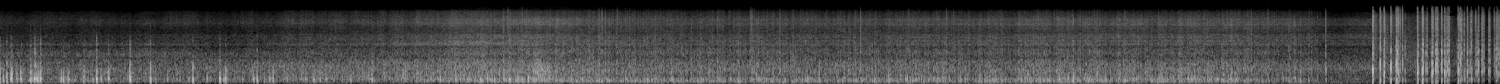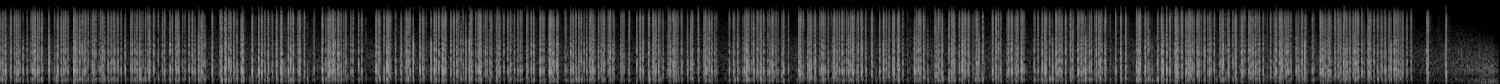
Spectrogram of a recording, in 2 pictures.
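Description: Short Circuit fountain firework burning: a steady rushing hiss of sparks, which about 14 seconds in switches abruptly to a dense, rapid crackling. The crackle dies away just before the end.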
